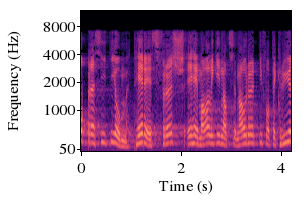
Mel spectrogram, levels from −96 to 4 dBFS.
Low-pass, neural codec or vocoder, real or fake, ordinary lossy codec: 7.2 kHz; none; real; none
